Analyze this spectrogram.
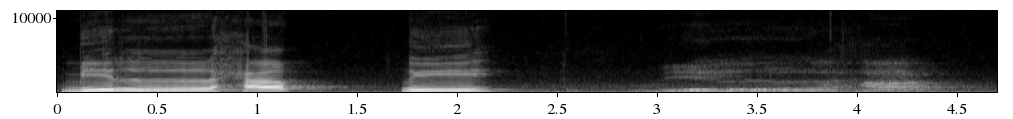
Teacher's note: ada huruf qaf bertasydid dengan harokat kasrah ya, maka ketebalannya tidak sama dengan ketebalan huruf qaf ketika berharokat fathah atau dhammah ya, lebih tipis.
